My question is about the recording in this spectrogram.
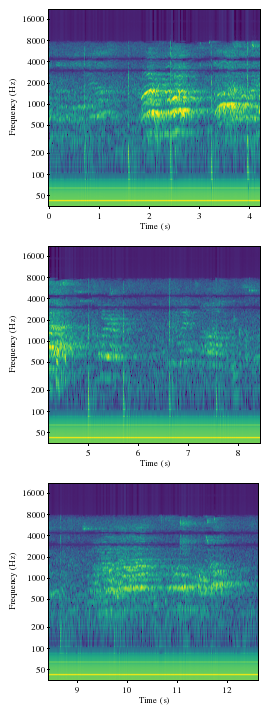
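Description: A basketball being dribbled on a wooden gym floor: a string of short bounces, with players' voices calling out, loudest about two to four seconds in and again near the end.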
